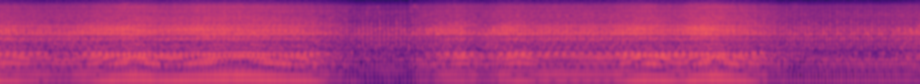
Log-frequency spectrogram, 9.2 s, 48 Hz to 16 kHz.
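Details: Mercedes W211 E200 CDI OM646 diesel blipped twice with a dry rattle through its clatter; air filter box and hoses fine, owner suspects an intake issue.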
